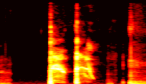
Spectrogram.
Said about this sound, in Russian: У каждого проявления этой короны были свои – вот у меня наиболее гадостно, как я уже все сказал, да, слабость и вот это вот самое, кашель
